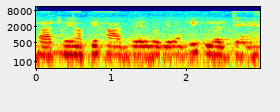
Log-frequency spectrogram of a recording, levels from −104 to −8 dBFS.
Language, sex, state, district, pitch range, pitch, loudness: Hindi, female, Rajasthan, Bikaner, 180-195 Hz, 185 Hz, -16 LUFS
